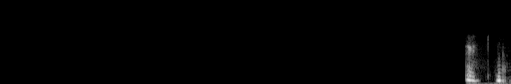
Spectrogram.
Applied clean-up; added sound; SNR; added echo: neural mask model DeepFilterNet 3.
